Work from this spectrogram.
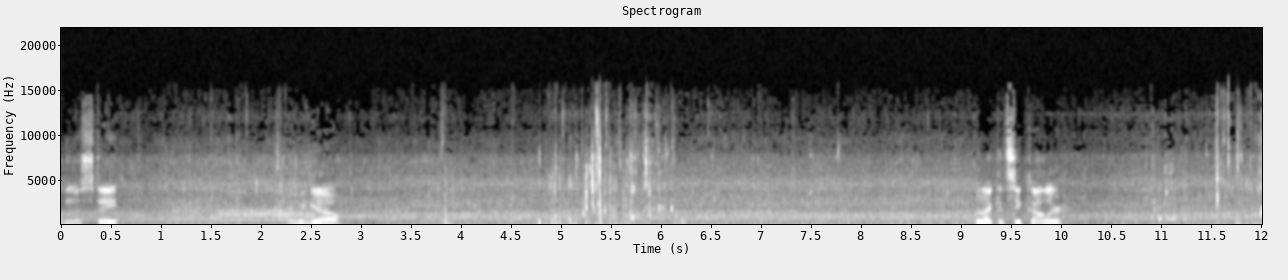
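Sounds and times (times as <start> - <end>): creek rushing: 0.0 - 12.0.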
